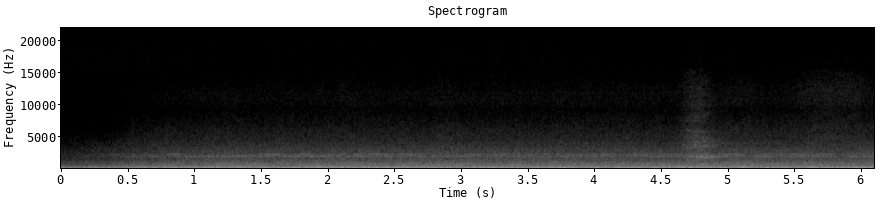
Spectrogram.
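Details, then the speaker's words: 1982 Emerson 24-inch whole house fan running on high: deep, even rush of air with steady low rumble and faint hum, no rubbing or wobble; normal operation. "that's high yep and this is low and we can do any speed in between but even on low it's keeping the curtains poofed out"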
